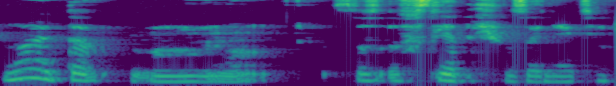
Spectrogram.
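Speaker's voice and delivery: normal talking voice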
